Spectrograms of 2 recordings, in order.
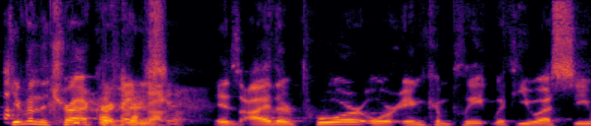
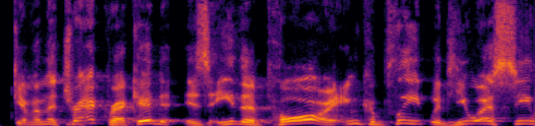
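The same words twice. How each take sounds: First: It is read in a plain normal voice. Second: It is read in an angry put-on voice. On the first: "I'm not going to do it" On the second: "the angry Costanza voice"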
